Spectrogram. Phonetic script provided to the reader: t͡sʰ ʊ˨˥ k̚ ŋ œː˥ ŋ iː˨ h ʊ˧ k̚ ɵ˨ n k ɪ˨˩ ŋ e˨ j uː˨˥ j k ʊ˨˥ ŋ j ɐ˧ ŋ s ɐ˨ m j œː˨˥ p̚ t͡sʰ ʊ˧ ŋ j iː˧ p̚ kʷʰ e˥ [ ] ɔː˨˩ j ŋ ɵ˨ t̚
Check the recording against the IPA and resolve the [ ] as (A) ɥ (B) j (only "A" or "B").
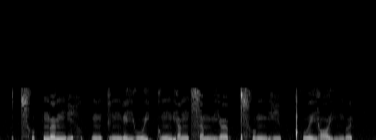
B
